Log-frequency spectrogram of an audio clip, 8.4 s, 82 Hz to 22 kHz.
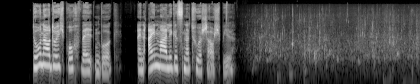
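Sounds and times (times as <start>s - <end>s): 
speech: 0.6s - 4.8s
gentle river water babbling and trickling: 4.8s - 8.3s.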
